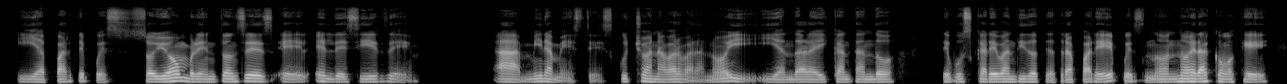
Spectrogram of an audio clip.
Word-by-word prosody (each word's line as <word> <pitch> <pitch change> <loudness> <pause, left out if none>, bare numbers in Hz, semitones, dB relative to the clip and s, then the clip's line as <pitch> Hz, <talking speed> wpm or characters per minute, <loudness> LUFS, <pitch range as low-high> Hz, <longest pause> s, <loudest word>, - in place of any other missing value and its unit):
y 120 -2 -4
aparte, 120 +3 -2
pues 120 -7 -5
soy 130 0 +1
hombre. 145 -4 +4
Entonces, 130 +2 +2
el 125 -2 -3
el 140 -4 -1
decir 125 +1 -2
de: 140 +3 -7 0.7
"Ah, 120 -3 +3
mírame, 130 +1 -1
este, - - -10
escucho 140 +1 -4
a - - +3
Ana 120 -3 0
Bárbara", 115 - -1
¿no? 60 -2 0
Y 145 -2 -1
y 120 - -5
andar 115 +1 0
ahí 115 0 0
cantando: 120 0 -1 0.4
"Te - - 0
buscaré, 120 +1 +1
bandido, 125 0 +2
te - - -6
atraparé", 115 -1 +1
pues, - - -4
no 125 - 0
no 135 +2 +4
era 135 +1 +6
como 125 -4 0
que 120 -3 0
125 Hz, 160 wpm, -23 LUFS, 120-130 Hz, 0.7 s, era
